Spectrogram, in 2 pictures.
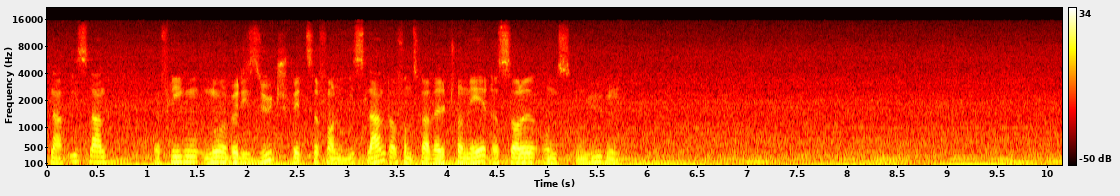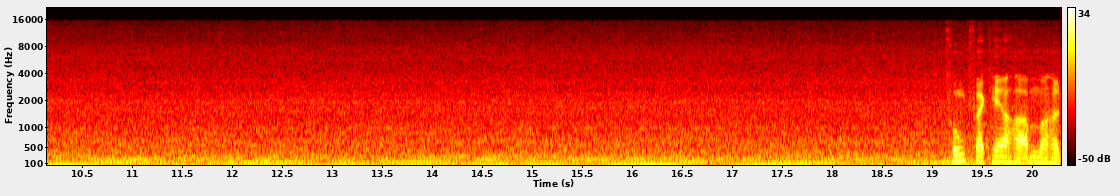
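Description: Aircraft engines drone steadily.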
